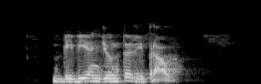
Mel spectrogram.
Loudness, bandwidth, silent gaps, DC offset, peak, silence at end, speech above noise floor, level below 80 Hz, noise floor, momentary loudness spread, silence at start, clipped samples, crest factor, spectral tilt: -14 LUFS; 6.8 kHz; none; under 0.1%; -2 dBFS; 0.8 s; 42 dB; -50 dBFS; -54 dBFS; 9 LU; 0.55 s; under 0.1%; 14 dB; -8 dB/octave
